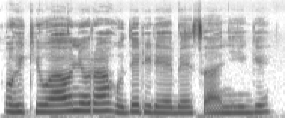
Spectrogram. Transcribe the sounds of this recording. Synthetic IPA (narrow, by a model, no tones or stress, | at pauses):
ohikiwaːɔneoɾaːɦoðeɾiɾɛːbɛsaɲiːɡe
